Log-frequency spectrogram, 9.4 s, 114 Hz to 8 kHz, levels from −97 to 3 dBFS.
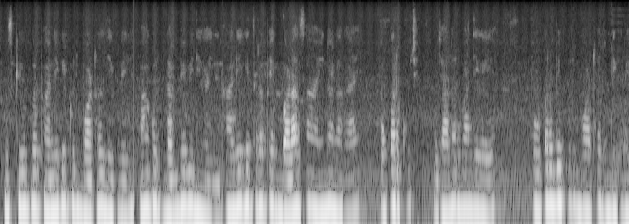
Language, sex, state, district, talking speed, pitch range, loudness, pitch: Hindi, male, Andhra Pradesh, Chittoor, 255 wpm, 135-150 Hz, -14 LUFS, 145 Hz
